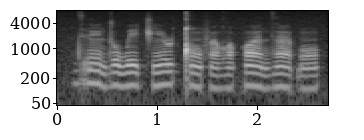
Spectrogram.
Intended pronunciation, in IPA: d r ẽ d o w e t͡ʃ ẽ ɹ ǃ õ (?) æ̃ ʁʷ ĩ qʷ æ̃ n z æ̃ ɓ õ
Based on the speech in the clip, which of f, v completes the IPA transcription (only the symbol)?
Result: f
